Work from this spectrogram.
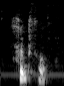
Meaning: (adjective) 1. feeling hope 2. inspiring hope; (noun) Someone who is hoping for success or victory, especially as a candidate in a political election
- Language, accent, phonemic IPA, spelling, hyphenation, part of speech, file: English, Southern England, /ˈhəʊpfl̩/, hopeful, hope‧ful, adjective / noun, LL-Q1860 (eng)-hopeful.wav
